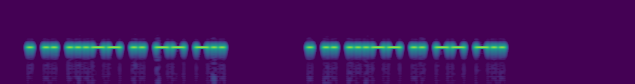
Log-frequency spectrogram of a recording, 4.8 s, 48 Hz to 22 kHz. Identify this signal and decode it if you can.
Morse code, heard as a keyed tone, about 40 wpm, 700 Hz. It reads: EI3IMD EI3IMD
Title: DXCC-100 Call Signs - 6 Characters - Repeated 2x - 40wpm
